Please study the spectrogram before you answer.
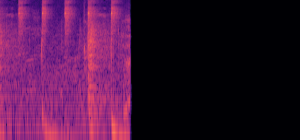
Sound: sighs

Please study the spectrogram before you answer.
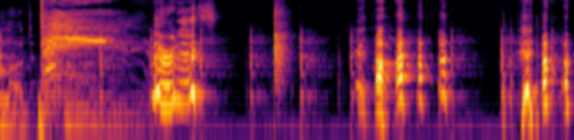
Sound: laughs

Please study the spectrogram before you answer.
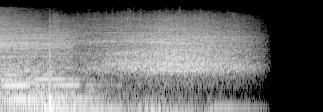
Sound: audience cheering and applauding

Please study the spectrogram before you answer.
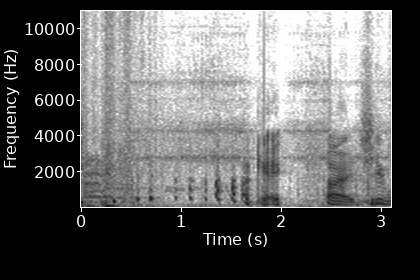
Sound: laughs

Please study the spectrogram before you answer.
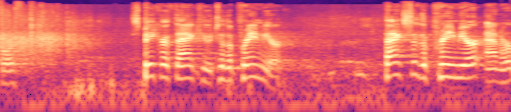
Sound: applause

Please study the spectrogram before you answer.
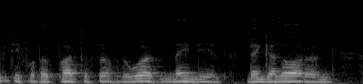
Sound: none

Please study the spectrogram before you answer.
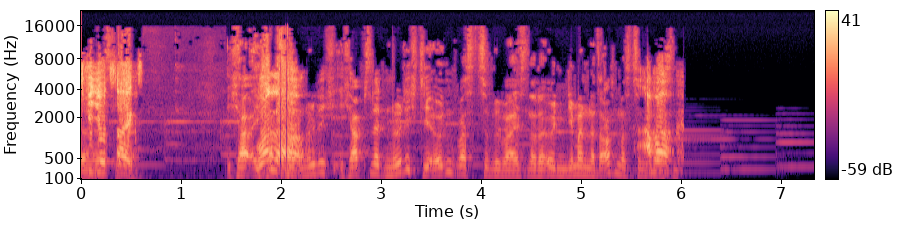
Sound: French

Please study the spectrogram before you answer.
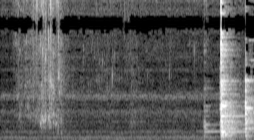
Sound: pouring

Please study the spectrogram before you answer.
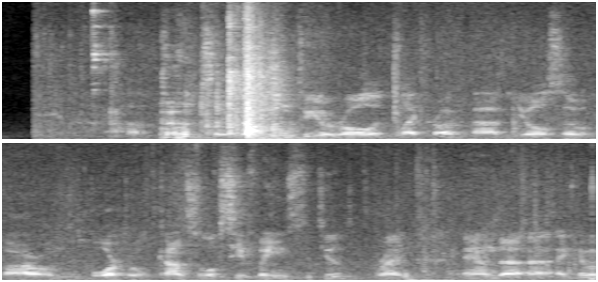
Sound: cough

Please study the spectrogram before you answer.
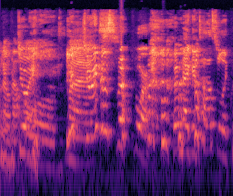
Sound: laughs

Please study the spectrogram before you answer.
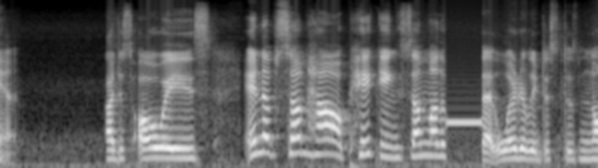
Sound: beep

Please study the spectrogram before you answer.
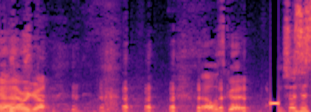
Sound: laughter

